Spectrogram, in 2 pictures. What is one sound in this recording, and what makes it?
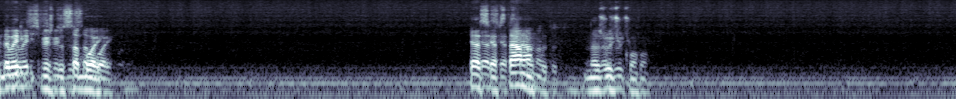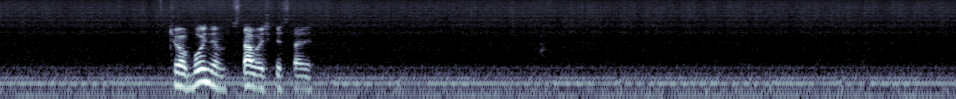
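A car engine idles with a low, steady hum.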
